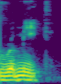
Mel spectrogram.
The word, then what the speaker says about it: Ramit: First of all, in Punjabi, the way it's written, it's th so Ramit.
